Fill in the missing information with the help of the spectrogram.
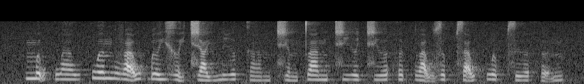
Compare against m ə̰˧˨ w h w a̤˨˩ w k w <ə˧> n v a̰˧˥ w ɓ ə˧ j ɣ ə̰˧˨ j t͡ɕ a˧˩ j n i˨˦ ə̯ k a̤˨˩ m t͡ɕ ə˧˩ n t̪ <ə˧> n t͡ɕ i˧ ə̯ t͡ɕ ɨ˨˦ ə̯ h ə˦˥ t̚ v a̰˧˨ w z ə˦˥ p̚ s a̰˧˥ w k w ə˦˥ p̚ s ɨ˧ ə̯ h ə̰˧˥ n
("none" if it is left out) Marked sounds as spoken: ə˧, a˧

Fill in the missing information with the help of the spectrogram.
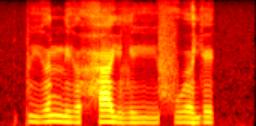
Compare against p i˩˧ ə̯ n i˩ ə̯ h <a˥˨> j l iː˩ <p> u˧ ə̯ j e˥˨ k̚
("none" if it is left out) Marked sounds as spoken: a˥˨, f

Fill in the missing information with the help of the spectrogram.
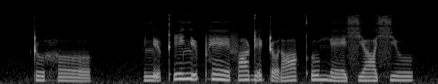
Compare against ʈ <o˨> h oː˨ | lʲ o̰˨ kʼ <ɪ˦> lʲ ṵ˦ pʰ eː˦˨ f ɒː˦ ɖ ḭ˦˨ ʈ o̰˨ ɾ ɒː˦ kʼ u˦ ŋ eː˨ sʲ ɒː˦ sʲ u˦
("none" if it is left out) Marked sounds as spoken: u˨, i˦

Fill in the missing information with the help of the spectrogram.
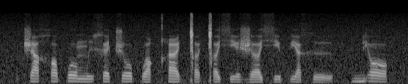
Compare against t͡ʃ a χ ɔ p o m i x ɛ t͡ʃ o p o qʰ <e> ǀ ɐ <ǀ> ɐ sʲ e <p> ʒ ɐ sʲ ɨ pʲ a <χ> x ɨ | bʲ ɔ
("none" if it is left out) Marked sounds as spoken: e, ǀ, none, none

